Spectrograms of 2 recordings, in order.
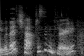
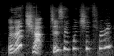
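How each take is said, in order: First: Said in the usual way. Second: Surprised question. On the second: Real, not acted. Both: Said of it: "I know there were chapters".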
